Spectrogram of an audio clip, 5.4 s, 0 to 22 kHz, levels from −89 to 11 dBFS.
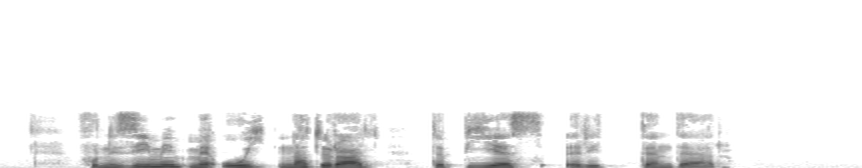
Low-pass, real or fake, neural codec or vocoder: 7.2 kHz; real; none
